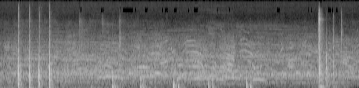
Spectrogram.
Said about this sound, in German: Der erste Detektiv klopfte an die Tür.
